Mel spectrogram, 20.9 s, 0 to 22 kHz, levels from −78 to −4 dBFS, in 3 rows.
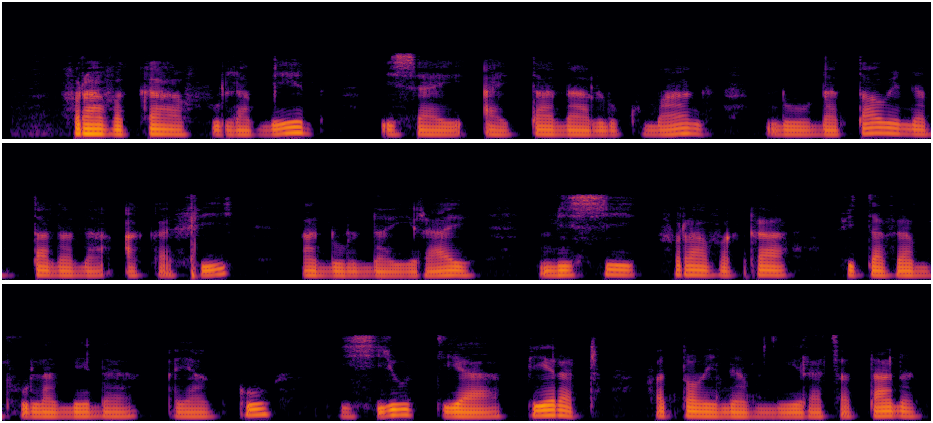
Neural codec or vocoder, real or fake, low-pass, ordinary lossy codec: none; real; 5.4 kHz; AAC, 48 kbps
